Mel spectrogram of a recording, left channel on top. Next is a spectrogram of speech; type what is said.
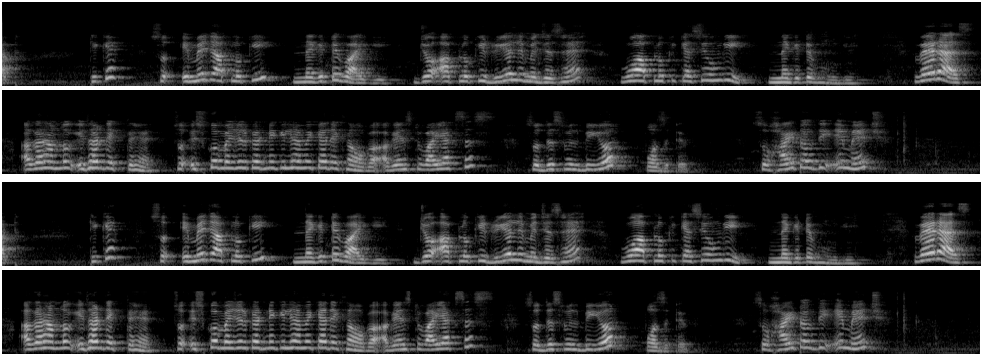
ठीक है। सो इमेज आप लोग की नेगेटिव आएगी, जो आप लोग की रियल इमेजेस हैं वो आप लोग की कैसी होंगी, नेगेटिव होंगी। वेयर एज अगर हम लोग इधर देखते हैं, सो इसको मेजर करने के लिए हमें क्या देखना होगा, against Y axis, so this will be your positive. So height of the image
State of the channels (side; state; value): both; normal; correlation 0.11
